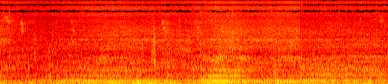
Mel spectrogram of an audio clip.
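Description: A car engine running with a steady low rumble that swells slightly a few times, with faint short bird chirps over it.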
